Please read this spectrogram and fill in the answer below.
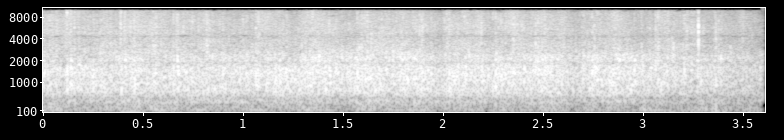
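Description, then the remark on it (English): An audience applauds to welcome a guest speaker, a dense wash of many hands clapping at an even, fairly loud level that holds throughout and eases slightly at the end, with no clear voices. “Okay, y'all clapped.”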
